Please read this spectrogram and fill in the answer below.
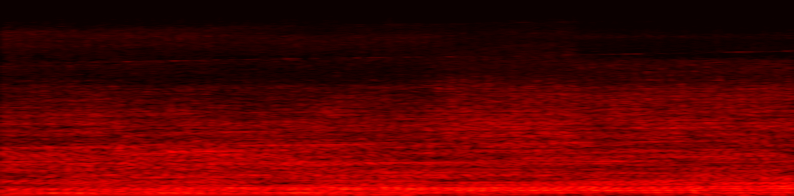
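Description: Canal commuter boat's engine running steadily under way, a low rumble.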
